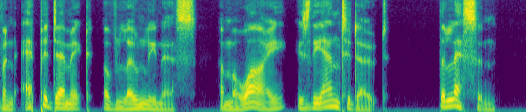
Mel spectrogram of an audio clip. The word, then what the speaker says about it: moai: Okinawans have lifelong social networks called moai, pronounced moai.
